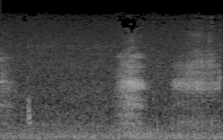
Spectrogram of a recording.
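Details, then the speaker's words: Light snoring from a sleeping child napping in a car: two soft, noisy breaths heard over low car rumble. "you hear a snoring"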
